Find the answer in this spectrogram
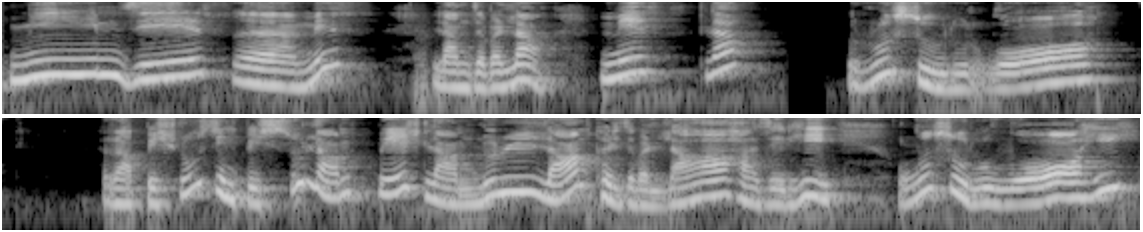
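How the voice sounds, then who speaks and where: A woman teaching Quran recitation rules. She spells out letters and vowel marks slowly, then explains them quickly. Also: medium pitch, very animated, creaky, warm tone. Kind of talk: tajweed lesson with slow recitation.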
